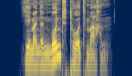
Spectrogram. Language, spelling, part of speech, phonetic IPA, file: German, jemanden mundtot machen, phrase, [ˌjeːmandn̩ ˈmʊnttoːt ˌmaxn̩], De-jemanden mundtot machen.ogg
